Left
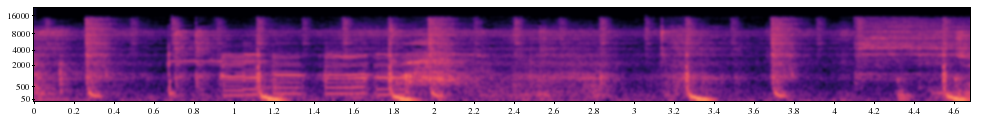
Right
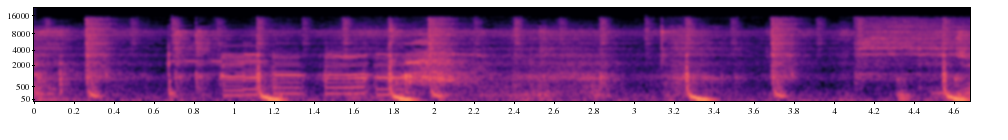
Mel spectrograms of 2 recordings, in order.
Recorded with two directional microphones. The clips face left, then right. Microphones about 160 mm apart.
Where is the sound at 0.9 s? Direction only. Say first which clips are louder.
Even; centre (ahead or behind).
